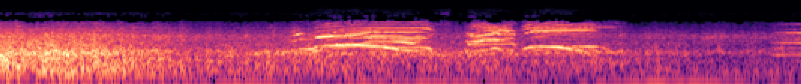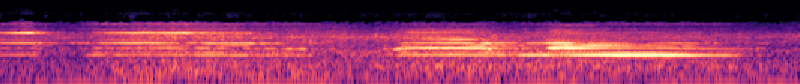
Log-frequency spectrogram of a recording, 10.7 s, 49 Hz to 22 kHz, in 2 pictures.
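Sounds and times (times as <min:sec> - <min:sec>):
train rumbling past very fast on rails: 0:00.0 - 0:10.6
train horn: 0:05.1 - 0:10.6.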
